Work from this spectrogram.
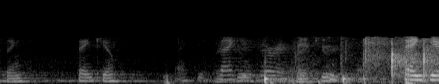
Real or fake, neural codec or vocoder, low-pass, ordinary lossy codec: real; none; 3.6 kHz; MP3, 24 kbps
